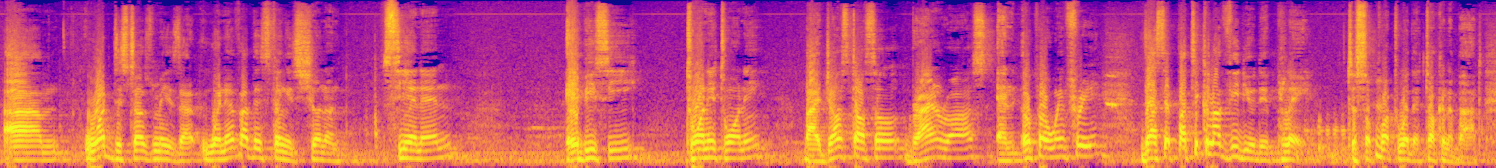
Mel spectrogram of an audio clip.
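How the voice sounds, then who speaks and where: A man hosting a TV talk show, speaking haltingly with many fillers. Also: on the high side, animated, a little hiss or hum. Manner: hesitant, many filler sounds.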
